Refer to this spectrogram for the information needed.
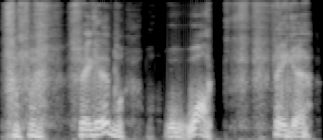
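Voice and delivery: slow, frightened stutter; stammering. Acted. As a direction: trip over each word in fear. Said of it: "started to stammer".

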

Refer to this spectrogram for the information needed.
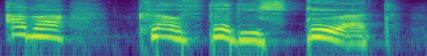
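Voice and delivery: high, loud complaint; high-pitched indignant whine; whiny protest. A narrator's reading. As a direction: object like a jealous child. Toy protests about the teddy.

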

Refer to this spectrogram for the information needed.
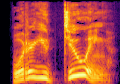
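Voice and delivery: high, loud alarmed outcry; crying out. A narrator's reading. Narrator protests as Oliver rams the locked gate, crying out. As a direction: cry it out, pitch leaping way up. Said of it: "I cried out".

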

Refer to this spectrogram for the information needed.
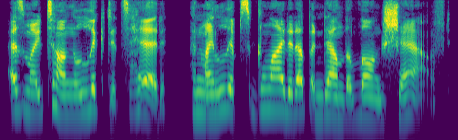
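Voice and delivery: ordinary delivery

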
